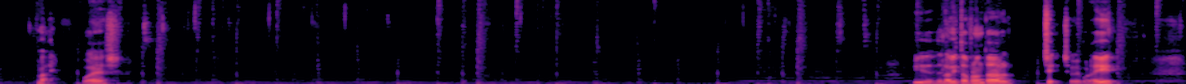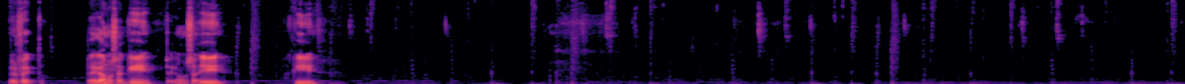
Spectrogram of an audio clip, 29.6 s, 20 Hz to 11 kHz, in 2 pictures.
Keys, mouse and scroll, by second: 2.7-11.4 middle drag, 11.8 KP_1, 12.8 middle click, 15.6 middle click, 18.1-20.2 drag, 20.7-29.6 drag.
